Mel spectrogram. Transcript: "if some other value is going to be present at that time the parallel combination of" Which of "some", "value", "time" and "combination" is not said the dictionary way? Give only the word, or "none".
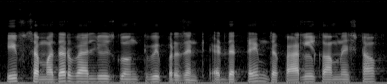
none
